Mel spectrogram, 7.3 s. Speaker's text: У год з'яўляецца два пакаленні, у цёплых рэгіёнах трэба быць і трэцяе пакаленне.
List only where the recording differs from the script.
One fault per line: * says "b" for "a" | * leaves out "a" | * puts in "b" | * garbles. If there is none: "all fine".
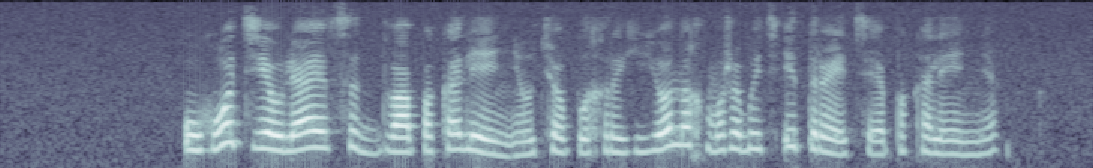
* says "можа" for "трэба"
